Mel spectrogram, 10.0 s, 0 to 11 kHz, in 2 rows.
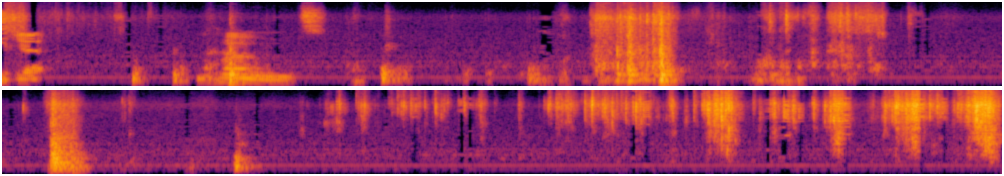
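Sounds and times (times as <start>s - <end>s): cardboard and wrapper rustling: 6.6s - 10.0s.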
